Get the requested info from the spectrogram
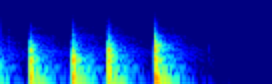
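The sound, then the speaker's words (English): Four firm knocks on a door in quick, slightly uneven succession, each a hollow wooden thud that fades fast, followed by silence. “I've knocked on their door before.”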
